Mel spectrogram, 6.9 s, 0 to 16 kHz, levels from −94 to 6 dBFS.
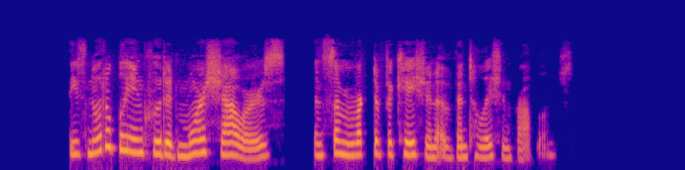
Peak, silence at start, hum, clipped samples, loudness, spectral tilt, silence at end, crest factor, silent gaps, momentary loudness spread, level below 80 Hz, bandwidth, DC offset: -6 dBFS; 0.7 s; none; under 0.1%; -22 LUFS; -5 dB/octave; 1.35 s; 18 dB; 2.86-3.12 s, 3.67-3.72 s; 12 LU; -70 dBFS; 7.6 kHz; under 0.1%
